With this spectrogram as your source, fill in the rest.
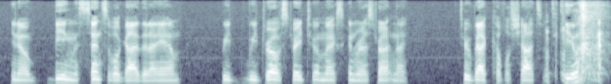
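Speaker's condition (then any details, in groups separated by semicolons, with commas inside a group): Young onset Parkinson's disease; two 3-inch brain probes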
